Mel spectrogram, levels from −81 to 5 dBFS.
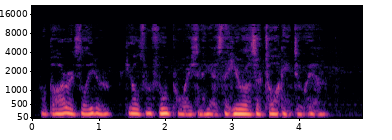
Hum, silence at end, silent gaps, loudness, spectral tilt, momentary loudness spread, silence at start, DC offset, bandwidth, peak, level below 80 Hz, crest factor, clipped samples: none; 0.55 s; none; -22 LUFS; -8 dB/octave; 13 LU; 0.15 s; under 0.1%; 11.5 kHz; -8 dBFS; -60 dBFS; 14 dB; under 0.1%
